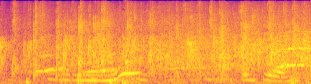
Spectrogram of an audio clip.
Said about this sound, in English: So actually, before you finish clapping, this is going to be a little bit of a joint effort tonight.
